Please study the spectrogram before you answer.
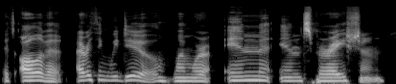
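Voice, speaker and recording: A woman's voice: deep voice, normal speed, clear, resonant tone, no room sound. A woman speaking as an interview guest, explaining things conversationally in earnest, emphatic short phrases. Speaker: guest, trance channeler.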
